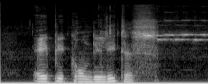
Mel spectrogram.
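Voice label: "epicondylitis", Dutch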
